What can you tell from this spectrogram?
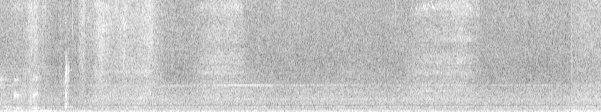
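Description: Steady low rumble of distant ship and tug engines and port machinery carried across the water, with a few faint knocks about half a second in.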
